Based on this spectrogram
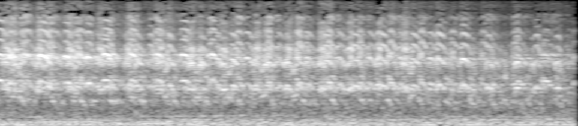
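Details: Southern lapwing giving its alarm against predators and intruders on its territory: a dense, continuous chorus of harsh, overlapping repeated notes, several callers seemingly at once, with low rumbling background noise.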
